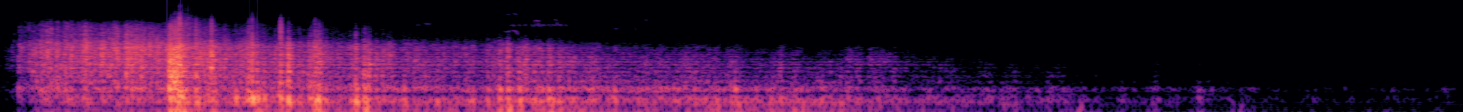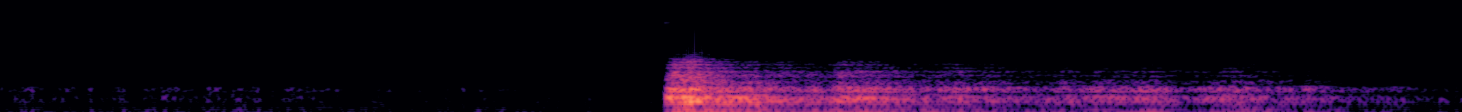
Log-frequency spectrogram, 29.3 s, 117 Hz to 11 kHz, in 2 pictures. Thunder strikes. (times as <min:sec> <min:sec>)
0:00.2 0:10.2, 0:21.3 0:23.6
